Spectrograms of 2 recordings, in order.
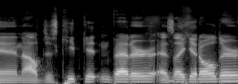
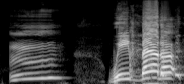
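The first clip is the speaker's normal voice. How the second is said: much higher, loud squeaky drawl; mock Cat Williams; 14 semitones higher, 7 dB louder, slower than usual. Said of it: "talk like Cat Williams".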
